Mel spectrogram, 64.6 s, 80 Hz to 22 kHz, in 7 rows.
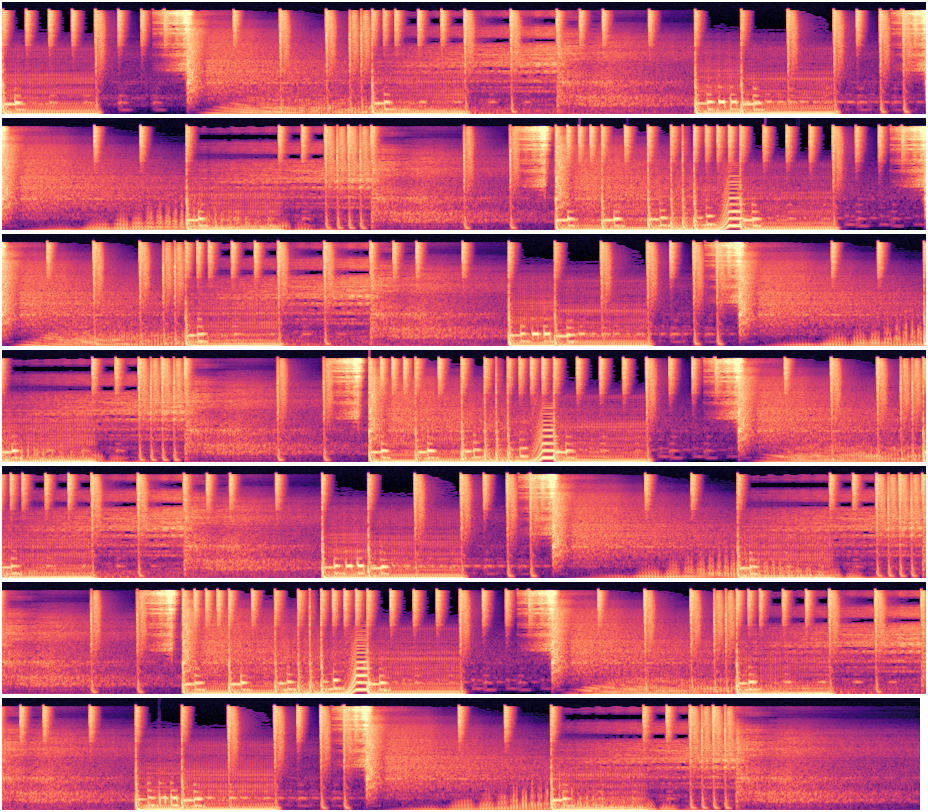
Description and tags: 130bpm - FLStudio - 12 instruments
Features:
Thick, heavy 808 bass
sci-fi sfx/ambience
808 kick
short tick (hihats)
reverse cymbal
reverberating (echo/delay) clap
long breaths
light synth melody
beat, dark, synth, techno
